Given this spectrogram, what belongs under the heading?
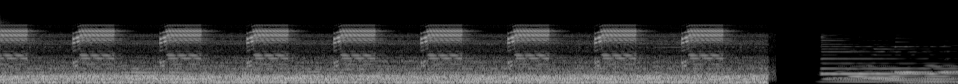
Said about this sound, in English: It's nice that they play the title theme, though. It's just with the... behind buzzer that's sort of distracting, to be honest, but it's all right.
